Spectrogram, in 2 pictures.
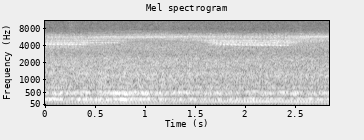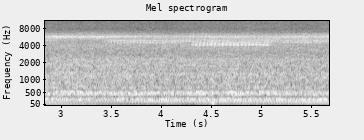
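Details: Honey bee swarm in flight, many wings giving a thick continuous buzz, the high whine gently rising and falling in pitch, with a faint low rumble underneath.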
